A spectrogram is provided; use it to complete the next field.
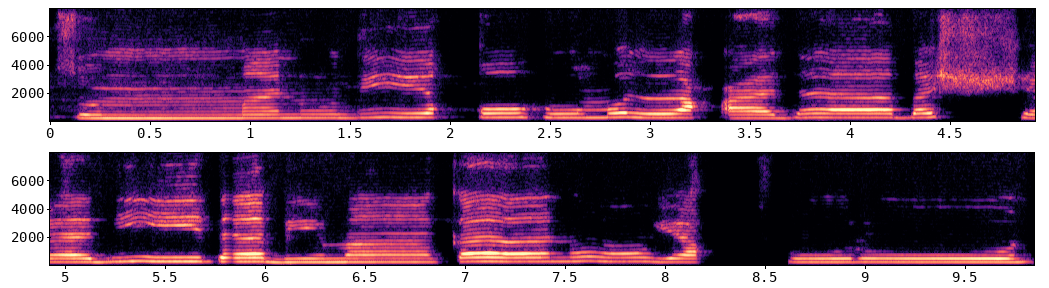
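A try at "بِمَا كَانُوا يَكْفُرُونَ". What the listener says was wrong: Oke, sekarang kafnya dilepas udaranya. Kanu yak, lepas yak gitu ya.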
